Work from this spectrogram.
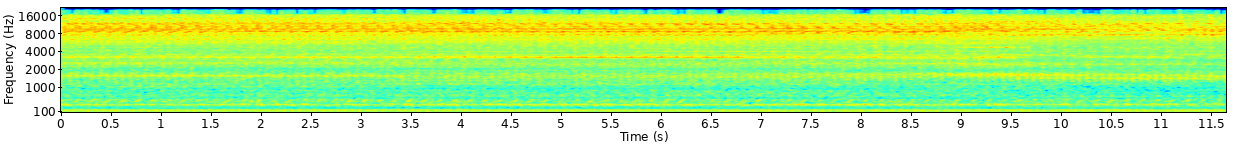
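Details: VW Golf Mk5 GTI at idle: steady engine with a fast, fairly even ticking pulse over the hum; owner asks if normal, unusual noise with source not identified.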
